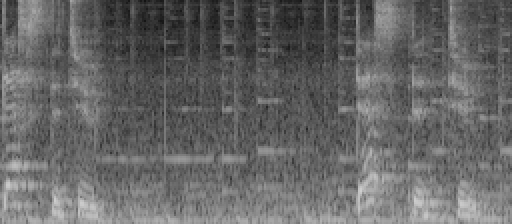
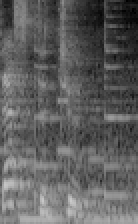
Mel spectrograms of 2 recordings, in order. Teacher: we stop the air with our tongue, but we don't need to say a clear T. So we don't say destitute, we say destitute. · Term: T endings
